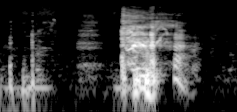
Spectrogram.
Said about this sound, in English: Damn it, I thought I was going to get through a whole episode without coughing.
